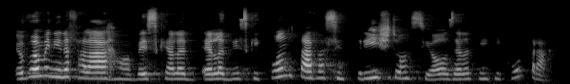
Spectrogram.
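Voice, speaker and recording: Speaking at a fairly quick pace, a woman uses a raised, projected voice that is high-pitched, animated, bright and sharp, with lively intonation. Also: big swings in loudness. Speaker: preacher. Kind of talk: sermon. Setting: church. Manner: fast.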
